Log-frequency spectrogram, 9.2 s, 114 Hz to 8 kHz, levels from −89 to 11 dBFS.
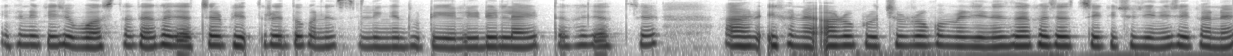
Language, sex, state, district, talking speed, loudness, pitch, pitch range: Bengali, female, West Bengal, Malda, 170 wpm, -14 LUFS, 250 Hz, 235-260 Hz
